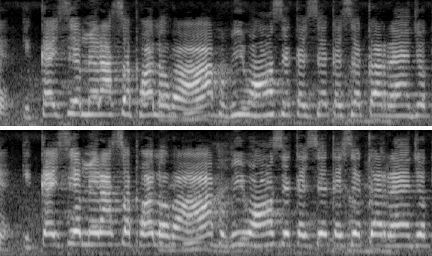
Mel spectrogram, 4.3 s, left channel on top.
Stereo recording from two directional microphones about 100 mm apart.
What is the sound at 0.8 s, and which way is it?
Speech, 65° left (ahead or behind).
